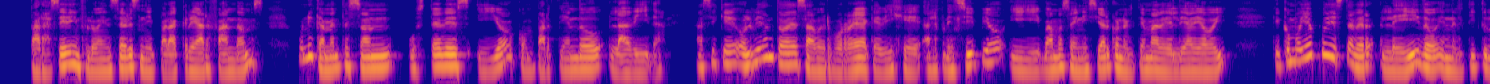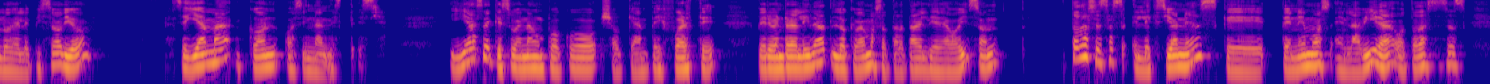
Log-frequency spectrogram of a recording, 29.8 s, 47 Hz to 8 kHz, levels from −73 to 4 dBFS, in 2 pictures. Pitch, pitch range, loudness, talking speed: 125 Hz, 115-145 Hz, -25 LUFS, 175 wpm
